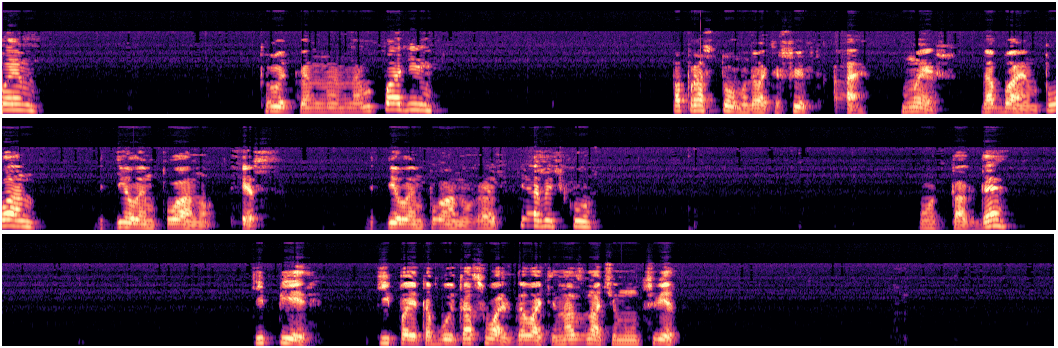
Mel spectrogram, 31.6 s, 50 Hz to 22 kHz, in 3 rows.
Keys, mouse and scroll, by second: 2.1 KP_3, 3.6-4.1 middle drag, 7.9 shift+a, 11.6 s, 13.9 click, 15.1-16.7 drag, 17.5-18.7 middle drag, 20.1 scroll up 2, 20.2-21.2 middle drag, 21.3-22.0 middle drag, 21.3 scroll up 1, 24.9-25.6 middle drag, 26.7 click, 27.5 click.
